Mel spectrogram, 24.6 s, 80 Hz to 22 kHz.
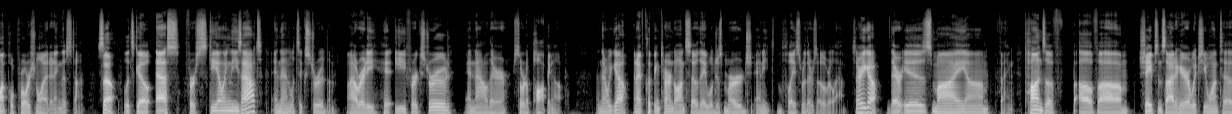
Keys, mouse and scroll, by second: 0.0 o, 4.7 s, 11.8-13.0 drag, 16.4-17.9 middle drag, 19.1-24.6 middle drag.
